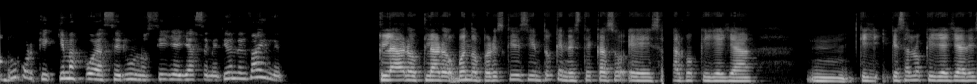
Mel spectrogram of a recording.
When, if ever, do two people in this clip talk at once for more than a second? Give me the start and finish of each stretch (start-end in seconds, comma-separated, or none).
none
